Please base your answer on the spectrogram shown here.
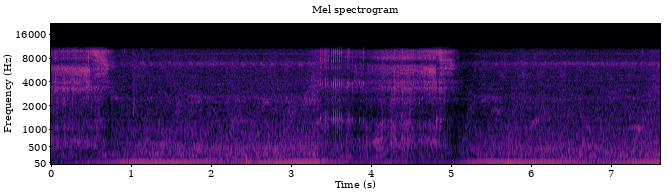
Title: Snoring Guy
